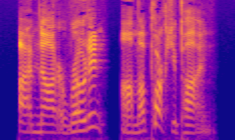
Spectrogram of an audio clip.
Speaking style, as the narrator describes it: grunted Prickly Porky indignantly

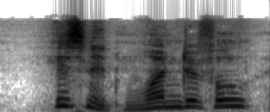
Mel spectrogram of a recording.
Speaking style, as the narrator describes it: exclaimed a girl

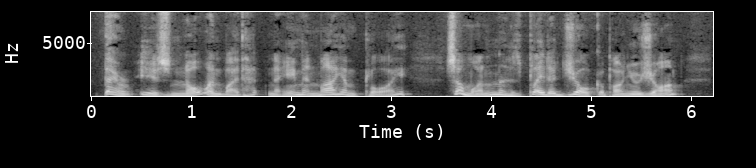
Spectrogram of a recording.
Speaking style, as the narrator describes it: Olga laughed

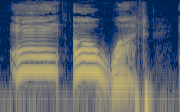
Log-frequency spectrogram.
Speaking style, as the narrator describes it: exclaimed old Mr

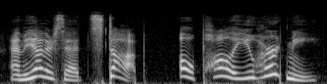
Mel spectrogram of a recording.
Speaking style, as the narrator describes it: she cried, as Polly held her so tightly she could hardly breathe

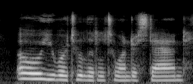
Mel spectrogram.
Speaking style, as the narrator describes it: said Anne

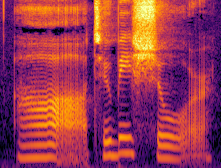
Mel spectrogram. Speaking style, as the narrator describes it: muttered Mr

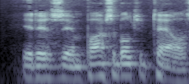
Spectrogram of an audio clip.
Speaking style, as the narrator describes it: said Alma

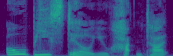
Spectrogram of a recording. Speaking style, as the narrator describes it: snapped Polynesia

